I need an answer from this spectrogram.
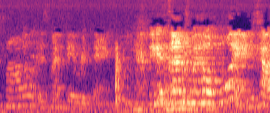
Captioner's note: laughter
